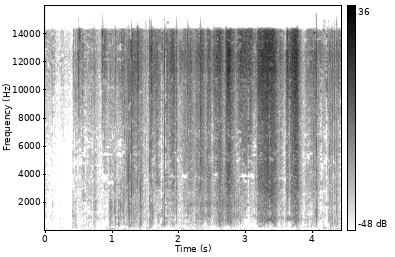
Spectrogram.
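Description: Plastic packaging rustling and crinkling as it is handled, a string of short scrapes that is loudest a little after three seconds in.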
